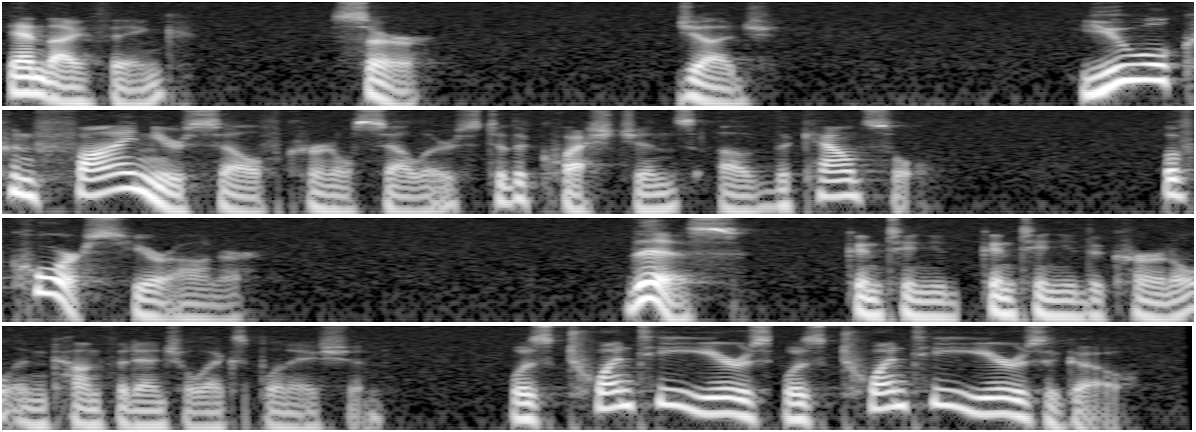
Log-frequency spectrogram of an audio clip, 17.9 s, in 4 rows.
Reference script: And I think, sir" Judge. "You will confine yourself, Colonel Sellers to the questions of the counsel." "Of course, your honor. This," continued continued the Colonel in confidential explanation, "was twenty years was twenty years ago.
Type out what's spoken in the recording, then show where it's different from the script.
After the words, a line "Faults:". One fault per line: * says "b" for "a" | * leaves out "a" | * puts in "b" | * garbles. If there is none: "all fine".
And I think, sir" Judge. "You will confine yourself, Colonel Sellers to the questions of the counsel." "Of course, your honor. This," continued continued the Colonel in confidential explanation, "was twenty years was twenty years ago.
Faults:
all fine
